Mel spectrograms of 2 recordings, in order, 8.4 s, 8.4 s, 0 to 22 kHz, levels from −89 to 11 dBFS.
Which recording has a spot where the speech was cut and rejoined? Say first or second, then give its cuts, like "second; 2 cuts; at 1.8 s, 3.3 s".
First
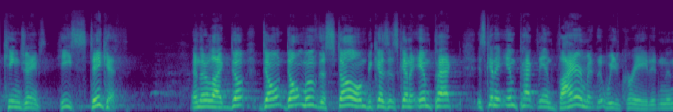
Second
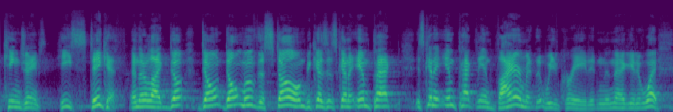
second; 1 cut; at 1.6 s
